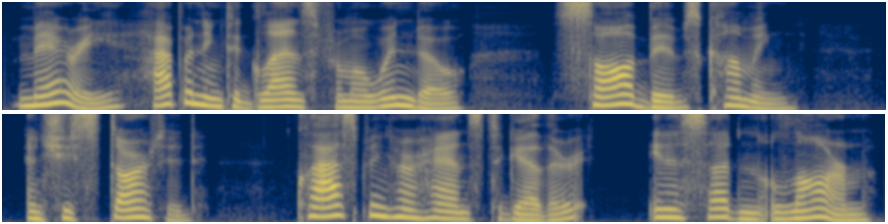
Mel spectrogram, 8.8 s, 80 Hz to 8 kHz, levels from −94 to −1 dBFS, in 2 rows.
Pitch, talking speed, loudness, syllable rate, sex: 185 Hz, 145 wpm, -19 LUFS, 4.8 syllables/s, female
